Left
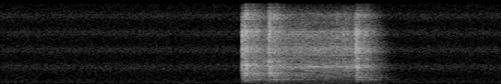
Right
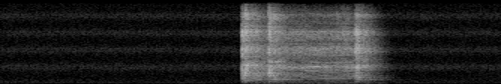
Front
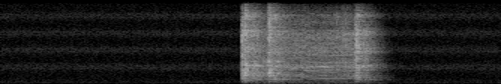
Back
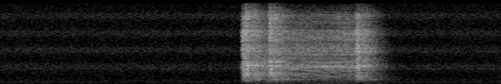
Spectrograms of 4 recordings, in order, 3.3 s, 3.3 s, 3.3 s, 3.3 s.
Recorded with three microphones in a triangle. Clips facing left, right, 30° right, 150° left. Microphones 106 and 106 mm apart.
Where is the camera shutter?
35° right, 1.9 m.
